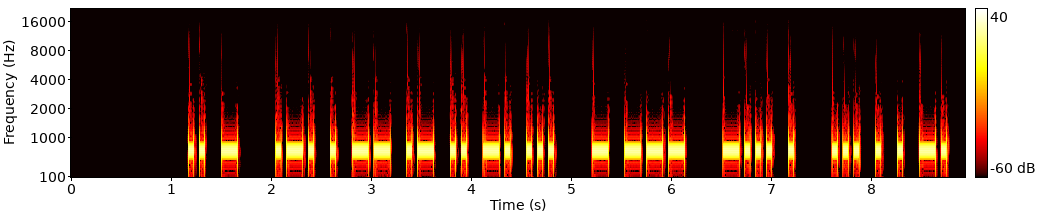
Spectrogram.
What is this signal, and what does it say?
Morse code, heard as a keyed tone, about 22 wpm, 700 Hz. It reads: IT REMAINS TO BE SEEN
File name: practice / 22wpm / Sets of 8 Words - 22wpm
